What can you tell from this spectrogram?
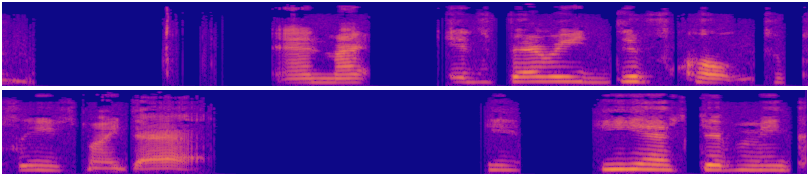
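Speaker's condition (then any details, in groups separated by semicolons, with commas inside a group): Cerebral palsy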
